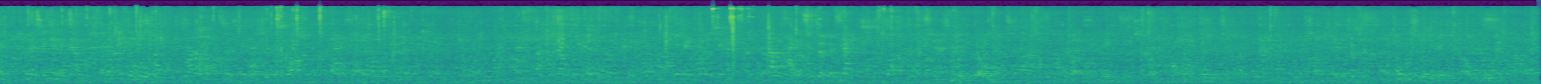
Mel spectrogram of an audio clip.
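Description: A man speaks over a loudspeaker in a large echoing hall.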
